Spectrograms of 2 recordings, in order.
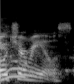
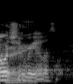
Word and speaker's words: Ocho Rios: Am I saying it right? Ocho. – Rio? Ocho Rios. – Mm-hmm. Okay. Ocho Rios.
